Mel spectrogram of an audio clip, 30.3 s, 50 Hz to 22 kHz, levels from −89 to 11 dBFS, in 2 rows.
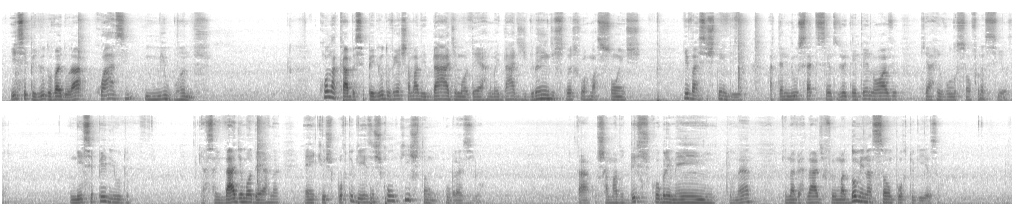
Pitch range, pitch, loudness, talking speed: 105-140 Hz, 125 Hz, -32 LUFS, 110 wpm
